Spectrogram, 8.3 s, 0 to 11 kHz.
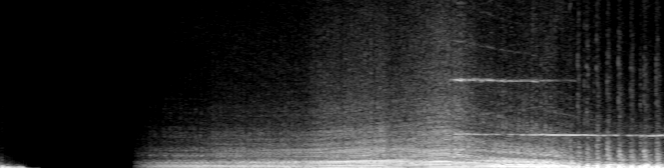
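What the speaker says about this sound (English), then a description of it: "The Maserati Gran Turismo, used in the Trofeo World Series." A Maserati GranTurismo Trofeo racing car in rFactor 2, a rear-wheel-drive 488 bhp car, cuts in loud after a short silence, its engine note climbing steadily through the gears with a rising, buzzing roar and a high whine on top.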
